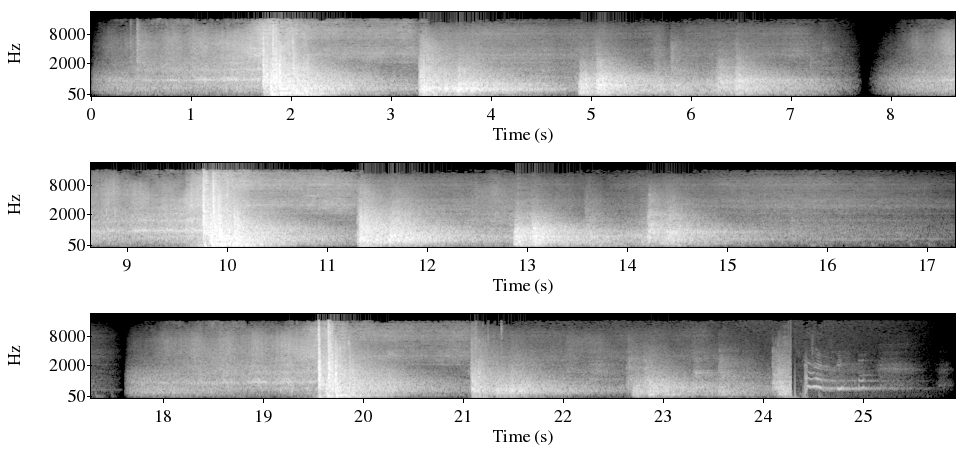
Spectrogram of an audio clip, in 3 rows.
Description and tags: BMX, Indoor, Ride Wooden Ramp, Approach Jump Land, Mono
Sounds from my vintage archive, background noise and other issues are present.
Get brand new, high resolution BMX sounds here:
Gear used: analog tape recorder Nagra IV + Sennheiser ME 66 microphone.
Recorded for the Projection student movie, 2014, Zlin, CZ.
bicycle, ride, extreme, bmx, riding, bike, sport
